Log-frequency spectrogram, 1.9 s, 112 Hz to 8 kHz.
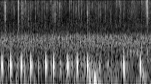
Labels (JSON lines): {"label": "biophony, pulse", "recorder": "SoundTrap 500"}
